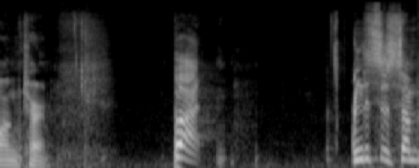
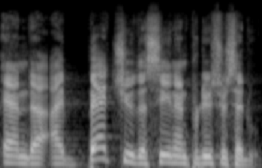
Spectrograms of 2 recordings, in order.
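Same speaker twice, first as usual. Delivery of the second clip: normal talking voice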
